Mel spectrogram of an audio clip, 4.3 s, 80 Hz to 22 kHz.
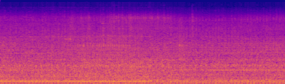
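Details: John Deere 755 compact tractor running a hydraulic leaf vac material collection system, after a soldered repair: a steady, even rumble with no stumbles or knocks at a constant speed; normal running.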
